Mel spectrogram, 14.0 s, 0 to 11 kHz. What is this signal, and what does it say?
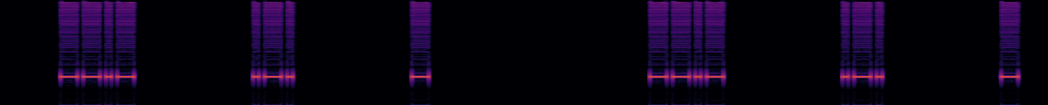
Morse code, heard as a keyed tone, about 16 wpm, spaced as for 5 wpm, 800 Hz. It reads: QRT QRT
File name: CW Code Groups @5WPM / Q Calls / Q Calls Twice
